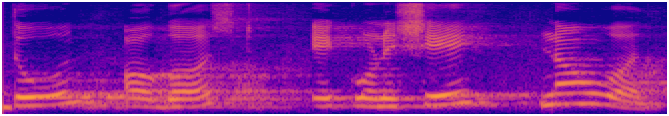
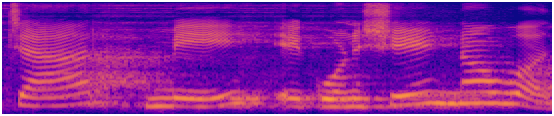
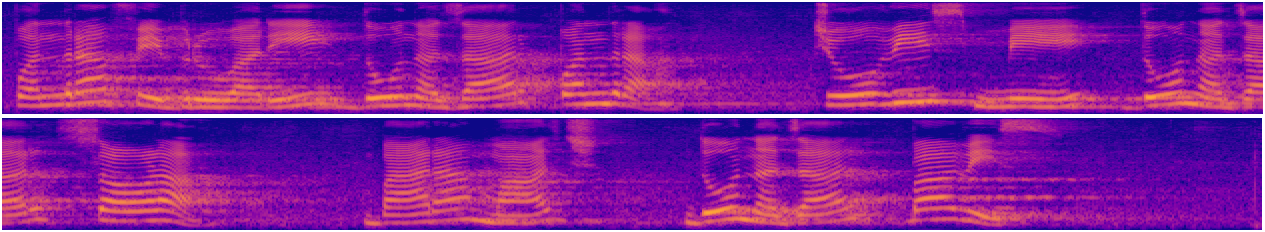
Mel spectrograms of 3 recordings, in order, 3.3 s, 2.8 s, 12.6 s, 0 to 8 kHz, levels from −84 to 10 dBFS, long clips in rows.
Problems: constant background noise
